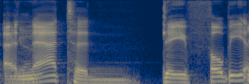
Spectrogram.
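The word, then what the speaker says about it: anatidaephobia: A-N-A. – A-N-A. – T-I-D-A-E. P-H-O-B-I-A. So, anatidaphobia? – Yeah, there it is. – Anatidaphobia? – That's a thing. – Anatidaphobia.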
